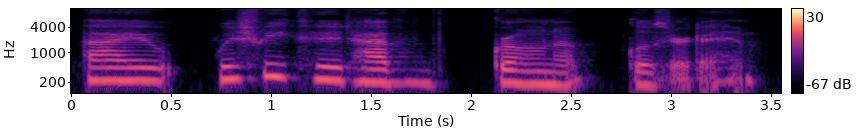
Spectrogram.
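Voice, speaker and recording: An actress playing a nervous, guarded young American woman, hesitant and halting, in a romcom table read. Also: medium pitch, close to an everyday voice. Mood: wistful.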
